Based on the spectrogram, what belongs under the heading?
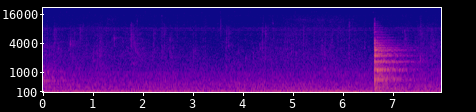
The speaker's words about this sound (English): And then you want to mix it all up, get that soap in there, and then you really can scrub your mask. Take the mask and scrub it against itself.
